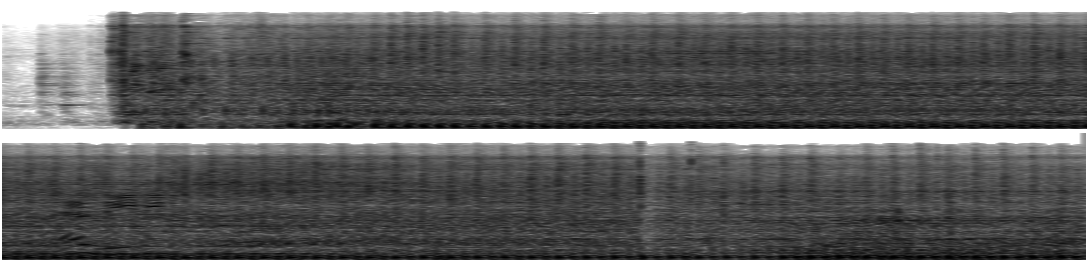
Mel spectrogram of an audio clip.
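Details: Baja Motorsports Baja Warrior mini bike with small Japanese-made carburetor, just started: a fast, busy putter that never drops back, idling way too high on choke; the owner fears removing the choke will make it rev higher.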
